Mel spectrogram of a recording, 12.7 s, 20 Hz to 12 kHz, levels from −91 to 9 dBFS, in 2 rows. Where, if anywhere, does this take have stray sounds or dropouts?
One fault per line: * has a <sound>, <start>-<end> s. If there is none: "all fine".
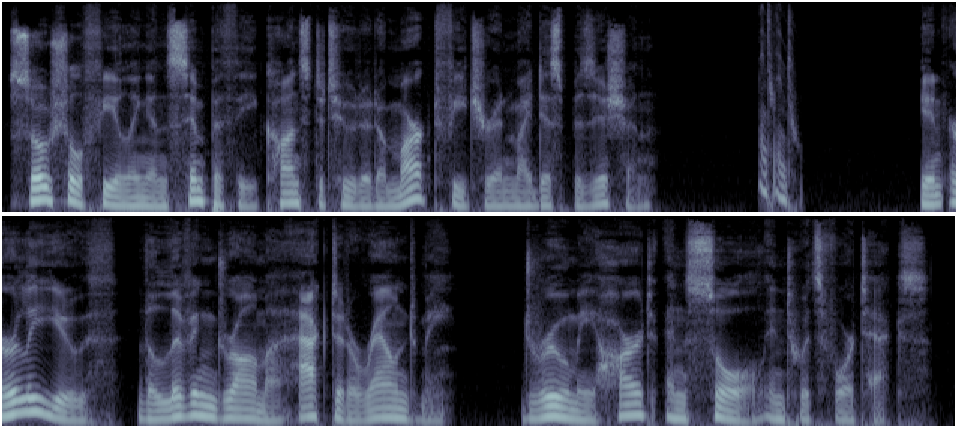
* has a chirp, 5.0-5.4 s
